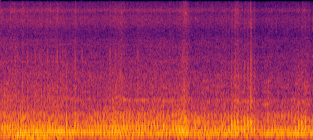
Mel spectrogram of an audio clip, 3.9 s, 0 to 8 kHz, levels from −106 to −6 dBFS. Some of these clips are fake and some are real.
real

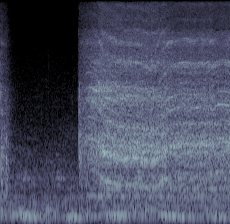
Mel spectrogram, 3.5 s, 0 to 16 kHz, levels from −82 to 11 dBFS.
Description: real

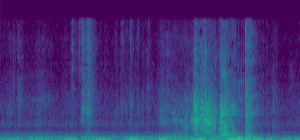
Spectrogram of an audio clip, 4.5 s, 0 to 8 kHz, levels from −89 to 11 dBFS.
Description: real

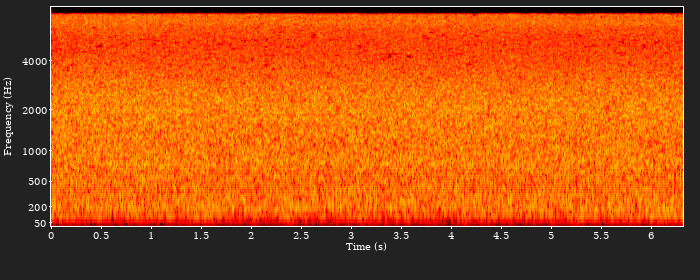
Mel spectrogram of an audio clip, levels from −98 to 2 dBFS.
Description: real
